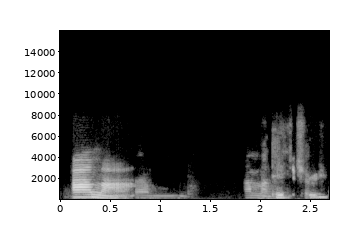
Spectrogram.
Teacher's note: I'm linking the M sound with the vowel, consonant and vowel.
